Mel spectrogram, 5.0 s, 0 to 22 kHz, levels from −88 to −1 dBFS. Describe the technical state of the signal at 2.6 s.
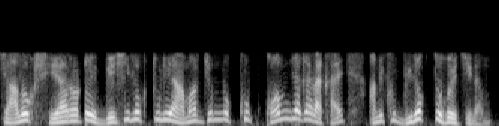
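At 2.6 s the speech carries G.729 codec damage, present across the whole clip rather than at that instant alone. The codec rebuilds each 10 ms frame from a vocal tract filter, a pitch predictor and a few pulses, a low-rate scheme that fits roughly 8 kbit/s. Nothing above 3.8 kHz survives, so the voice sounds band-limited, and the parametric rebuild gives it a plainly audible rough, slightly synthetic grain.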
